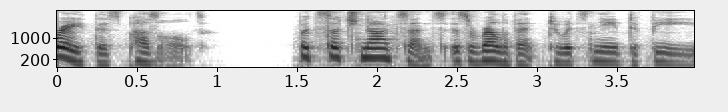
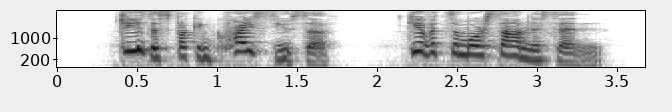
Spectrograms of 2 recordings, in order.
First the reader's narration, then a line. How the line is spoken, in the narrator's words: the male lying just out of reach yells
